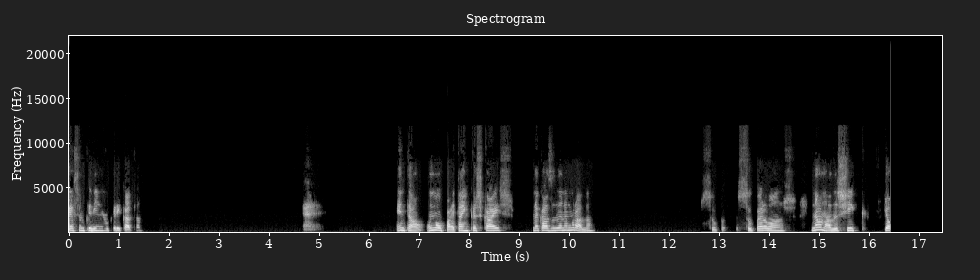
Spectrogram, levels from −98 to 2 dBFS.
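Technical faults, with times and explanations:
16.41 s, cut-off end: the speech stops mid-sound and drops straight to digital silence with no decay, because the final buffers were never written or played.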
